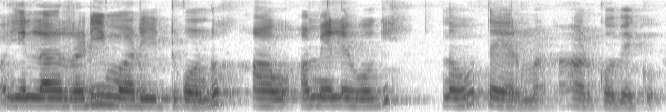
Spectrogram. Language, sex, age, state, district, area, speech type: Kannada, female, 45-60, Karnataka, Hassan, urban, spontaneous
